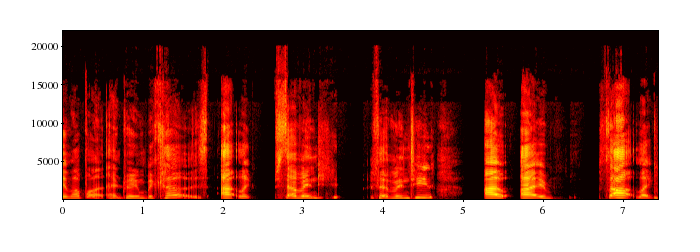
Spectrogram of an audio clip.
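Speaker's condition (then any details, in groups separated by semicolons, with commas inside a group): Cerebral palsy, mild; affects voice and one hand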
